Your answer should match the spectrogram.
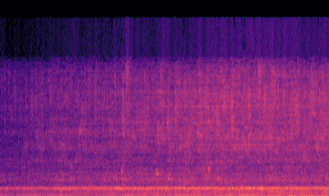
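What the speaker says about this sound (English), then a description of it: "And the thing flushes. And then as it flushes, it flips back up. And that is a long flush." A long hotel toilet flush at a Holiday Inn near the St Louis airport, a loud rushing gush of water with a steady tonal whine that swells slightly and keeps going without pause.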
